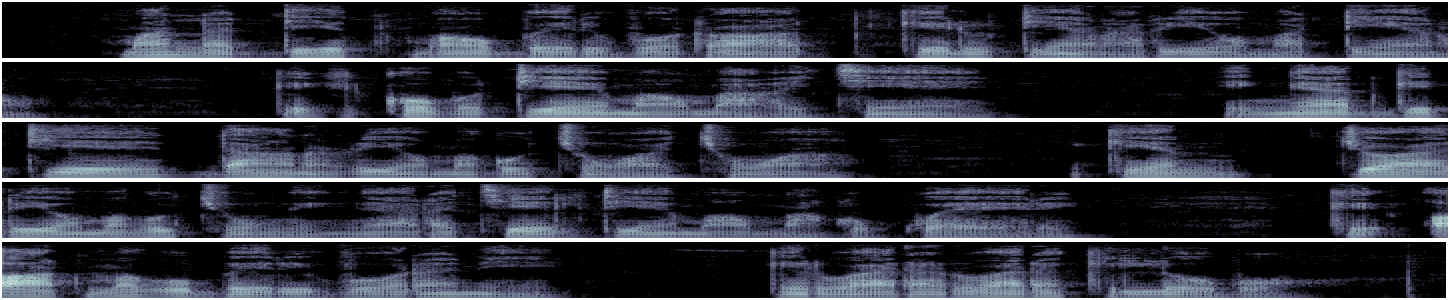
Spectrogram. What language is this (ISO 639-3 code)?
ach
